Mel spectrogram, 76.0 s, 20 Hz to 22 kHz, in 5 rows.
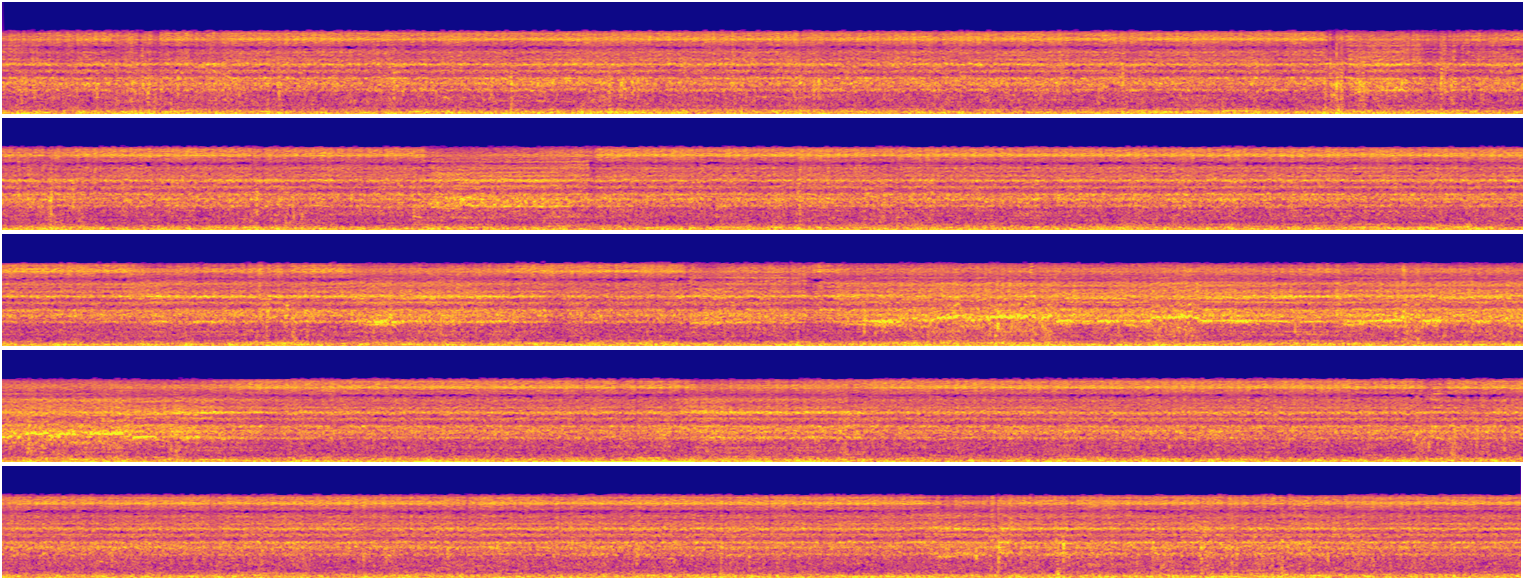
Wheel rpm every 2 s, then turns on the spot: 120, 110, 110, 110, 110, 110, 110, 120, 120, 120, 120, 110, 120, 120, 110, 110, 110, 110, 120, 110, 110, 110, 120, 110, 120, 120, 110, 120, 110, 120, 120, 110, 110, 120, 120, 120, 120, 120.
none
